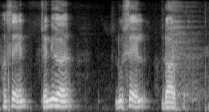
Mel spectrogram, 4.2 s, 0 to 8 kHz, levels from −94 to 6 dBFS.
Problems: constant background noise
